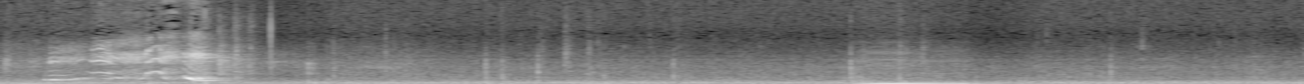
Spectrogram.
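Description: A toddler gives a short squealing giggle about a second in. Near the end, a small handheld back massager buzzes briefly with a low hum for about half a second.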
